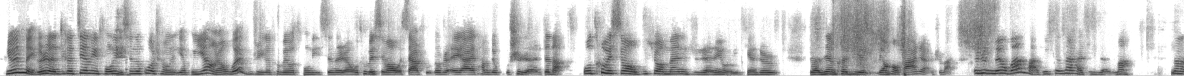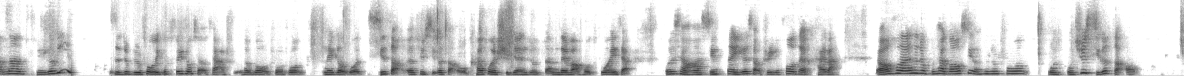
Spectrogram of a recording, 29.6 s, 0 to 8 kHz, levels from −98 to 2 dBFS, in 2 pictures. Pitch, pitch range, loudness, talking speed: 215 Hz, 190-255 Hz, -23 LUFS, 365 characters per minute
